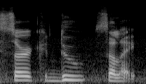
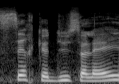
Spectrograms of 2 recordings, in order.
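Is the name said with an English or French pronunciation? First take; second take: English; French. First: It is said with an English pronunciation. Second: It is said with a French pronunciation. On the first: "In English would be" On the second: "if you say it in French"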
